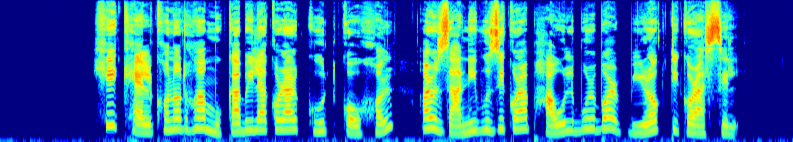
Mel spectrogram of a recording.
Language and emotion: Assamese, disgusted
